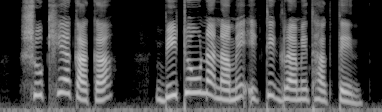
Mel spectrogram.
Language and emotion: Bengali, neutral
